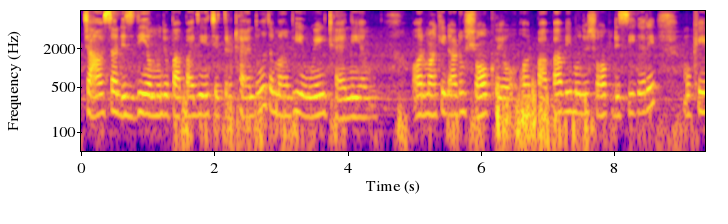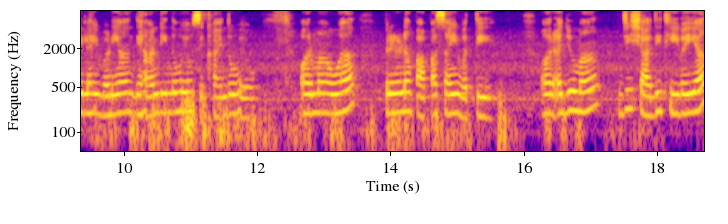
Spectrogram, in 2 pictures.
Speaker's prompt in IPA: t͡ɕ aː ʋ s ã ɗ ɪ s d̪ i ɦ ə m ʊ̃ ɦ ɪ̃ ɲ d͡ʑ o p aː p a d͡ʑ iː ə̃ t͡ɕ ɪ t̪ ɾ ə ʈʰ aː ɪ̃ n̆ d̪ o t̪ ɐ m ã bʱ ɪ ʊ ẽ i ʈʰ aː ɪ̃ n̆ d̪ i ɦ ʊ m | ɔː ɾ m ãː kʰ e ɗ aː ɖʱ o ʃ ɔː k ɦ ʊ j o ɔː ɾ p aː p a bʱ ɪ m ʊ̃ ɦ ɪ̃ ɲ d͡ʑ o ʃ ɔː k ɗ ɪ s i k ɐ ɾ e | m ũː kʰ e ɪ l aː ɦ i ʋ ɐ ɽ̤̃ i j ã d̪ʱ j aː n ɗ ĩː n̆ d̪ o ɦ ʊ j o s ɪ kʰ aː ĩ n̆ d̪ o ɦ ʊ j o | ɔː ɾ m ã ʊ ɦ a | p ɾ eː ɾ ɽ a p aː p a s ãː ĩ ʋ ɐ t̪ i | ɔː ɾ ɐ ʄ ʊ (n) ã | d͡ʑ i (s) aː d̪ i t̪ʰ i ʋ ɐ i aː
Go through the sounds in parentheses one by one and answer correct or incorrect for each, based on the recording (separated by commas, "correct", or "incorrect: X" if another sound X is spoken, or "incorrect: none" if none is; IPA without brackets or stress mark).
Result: incorrect: m, incorrect: ʃ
